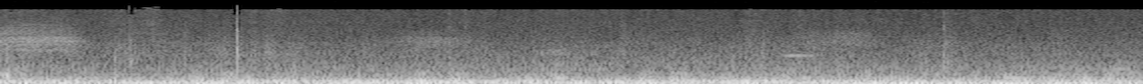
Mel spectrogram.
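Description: Passenger train running along the track, heard from inside the carriage: a steady low rumble with a few faint clicks.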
